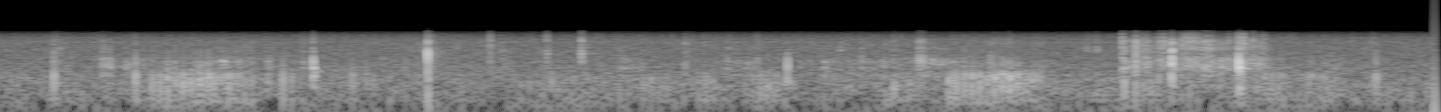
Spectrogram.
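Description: Domestic cat purring close to the microphone, with a quick cluster of sharp clicks about six seconds in.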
